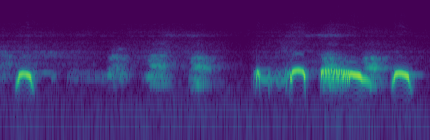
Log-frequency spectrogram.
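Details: Decoy spotted dove cooing each morning to lure wild birds: a clipped coo, soft husky notes, then a burst of loud hooked coos with one long sliding note.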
